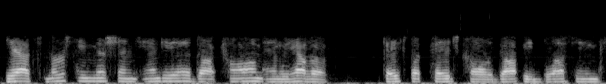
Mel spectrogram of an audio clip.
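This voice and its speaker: A man's voice: medium pitch, flat delivery, moderate pace, no echo. Man on a muffled, cup-like phone line. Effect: muffled phone line, like talking into a cup. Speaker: caller, missionary. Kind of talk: casual on-air chat.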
